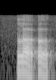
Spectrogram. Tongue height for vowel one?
mid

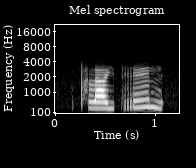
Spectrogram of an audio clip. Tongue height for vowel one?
low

